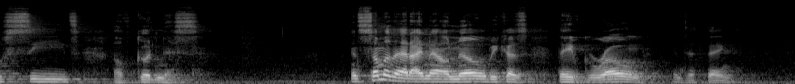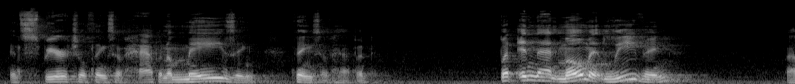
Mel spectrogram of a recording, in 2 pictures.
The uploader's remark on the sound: Sermon preached on November 19, 2023 at The Salvation Army Augusta Kroc Center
